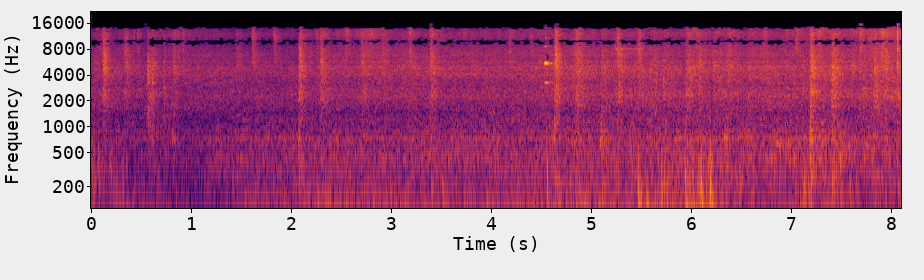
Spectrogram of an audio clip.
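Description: Train rolling along the track: a low rumble with irregular clicking of wheels over the rail joints, dipping about a second in, then growing louder.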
